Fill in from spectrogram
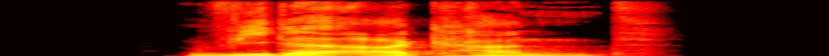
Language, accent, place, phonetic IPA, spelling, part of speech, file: German, Germany, Berlin, [ˈviːdɐʔɛɐ̯ˌkant], wiedererkannt, verb, De-wiedererkannt.ogg
- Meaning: past participle of wiedererkennen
